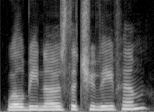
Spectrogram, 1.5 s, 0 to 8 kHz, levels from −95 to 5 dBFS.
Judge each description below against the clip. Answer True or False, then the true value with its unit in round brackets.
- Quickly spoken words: True (235 wpm)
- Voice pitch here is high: True (220 Hz)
